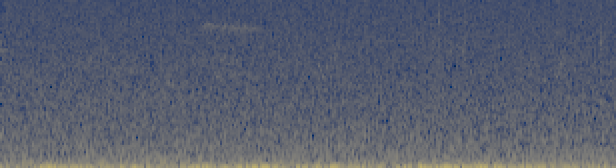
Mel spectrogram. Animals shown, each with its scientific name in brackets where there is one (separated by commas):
Black-capped Chickadee (Poecile atricapillus)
